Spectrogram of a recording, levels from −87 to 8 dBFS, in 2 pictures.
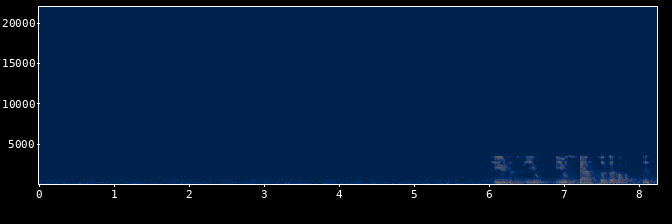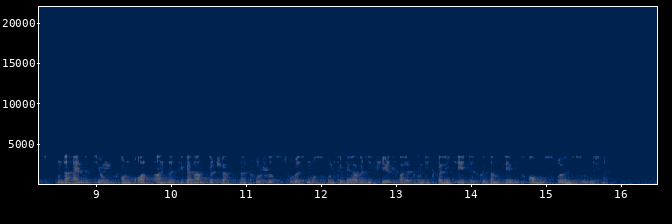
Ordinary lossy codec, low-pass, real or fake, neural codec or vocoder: none; 3.6 kHz; fake; vocoder, 22.05 kHz, 80 mel bands, HiFi-GAN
